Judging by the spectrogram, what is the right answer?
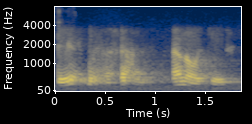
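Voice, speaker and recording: A man's voice: fairly low pitch, unhurried. A man in his sixties with a Colombian accent, a caller who rambles and repeats himself. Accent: Colombian Spanish. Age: 60s. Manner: repetitive, rambling, keeps saying señorita. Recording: tinny phone line.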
